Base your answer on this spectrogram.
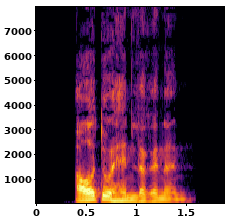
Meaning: plural of Autohändlerin
- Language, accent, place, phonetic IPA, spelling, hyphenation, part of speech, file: German, Germany, Berlin, [ˈaʊ̯toˌhɛndləʁɪnən], Autohändlerinnen, Auto‧händ‧le‧rin‧nen, noun, De-Autohändlerinnen.ogg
